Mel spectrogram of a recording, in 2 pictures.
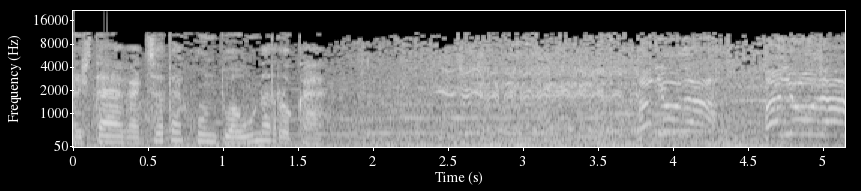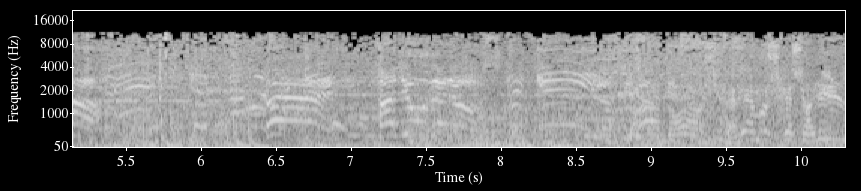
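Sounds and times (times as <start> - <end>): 
speech: 0.0 - 2.3, 8.2 - 10.2
horse ridden by a man galloping away: 1.6 - 10.2
horse whinny: 2.1 - 4.4.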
